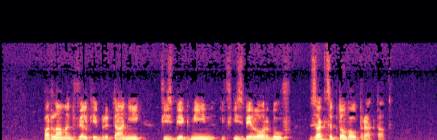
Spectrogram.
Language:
Polish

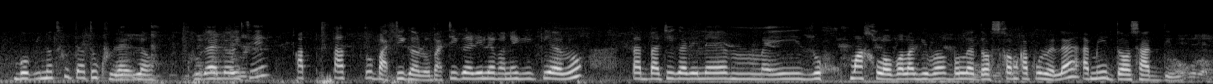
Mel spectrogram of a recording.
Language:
Assamese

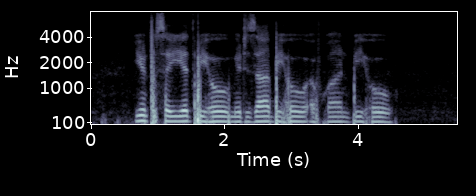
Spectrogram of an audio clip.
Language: Urdu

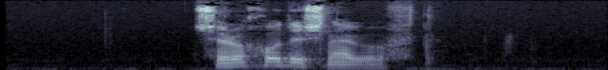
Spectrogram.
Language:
Persian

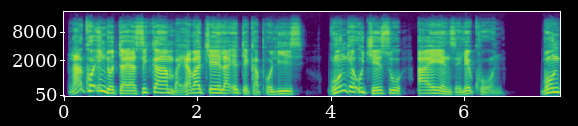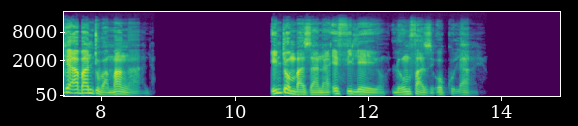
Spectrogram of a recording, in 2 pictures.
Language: North Ndebele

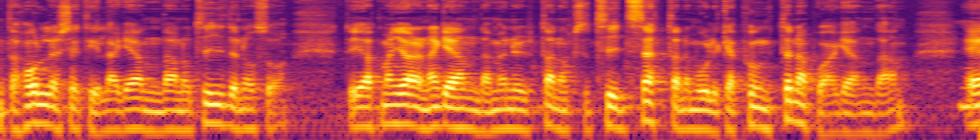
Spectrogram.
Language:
Swedish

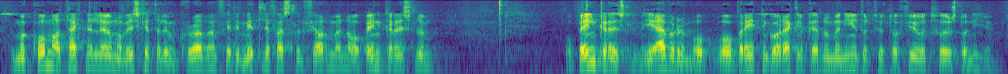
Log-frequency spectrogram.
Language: Icelandic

